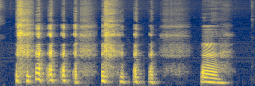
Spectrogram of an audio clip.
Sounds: Laughter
